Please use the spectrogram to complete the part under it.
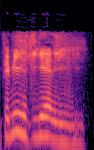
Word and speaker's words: Famiglietti: That's how you pronounce it in Italian. Famiglietti.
